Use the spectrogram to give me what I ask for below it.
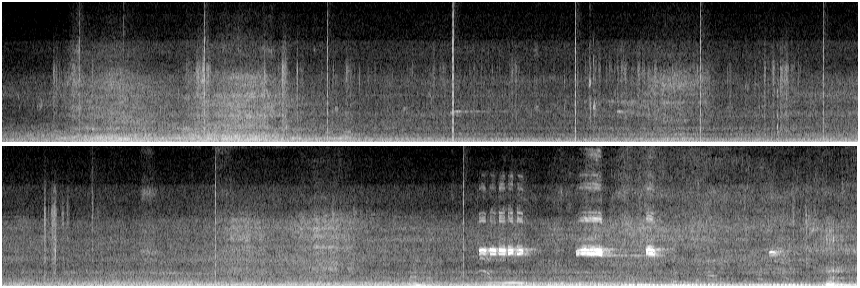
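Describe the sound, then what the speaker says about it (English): Steady rumble of highway traffic passing, heard from a bicycle during a women's cross-country cycling race, with engine drone constant throughout and a vehicle passing near the end. "A lot of traffic here on the highway."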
